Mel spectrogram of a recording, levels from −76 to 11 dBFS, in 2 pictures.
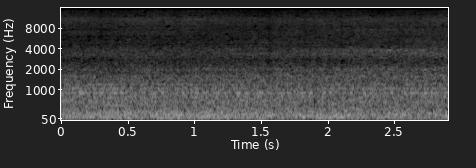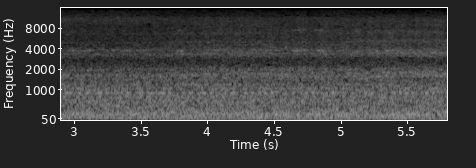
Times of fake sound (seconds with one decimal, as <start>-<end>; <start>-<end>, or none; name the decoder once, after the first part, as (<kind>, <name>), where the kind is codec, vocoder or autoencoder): none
